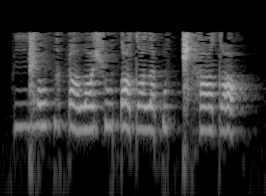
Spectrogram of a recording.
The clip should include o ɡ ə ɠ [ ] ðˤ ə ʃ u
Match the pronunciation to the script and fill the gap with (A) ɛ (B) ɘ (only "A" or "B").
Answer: A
